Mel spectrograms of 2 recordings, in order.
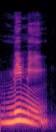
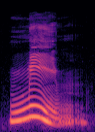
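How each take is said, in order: First: The word does not rhyme with dream. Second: The word rhymes with dream. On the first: The speaker calls it wrong. "you're actually maybe pronouncing it as meme or mimi. Well, that's not the correct pronunciation" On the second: The speaker calls it right. "The correct pronunciation of this word rhymes with the word dream"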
